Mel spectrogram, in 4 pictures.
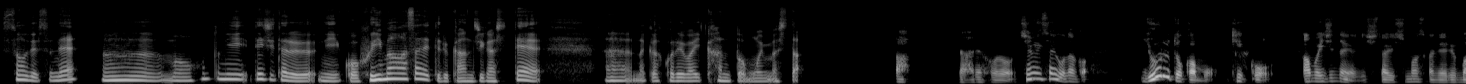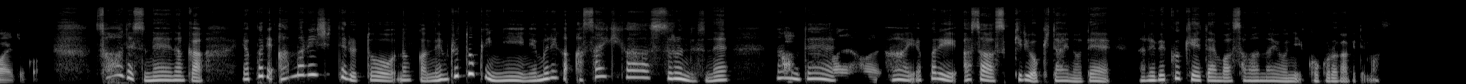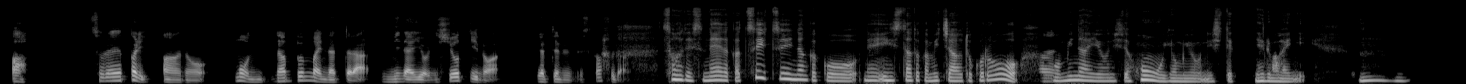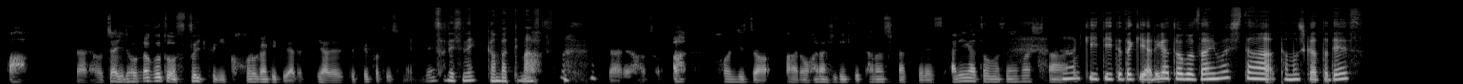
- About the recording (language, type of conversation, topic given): Japanese, podcast, デジタルデトックスを試したことはありますか？
- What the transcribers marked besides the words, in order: giggle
